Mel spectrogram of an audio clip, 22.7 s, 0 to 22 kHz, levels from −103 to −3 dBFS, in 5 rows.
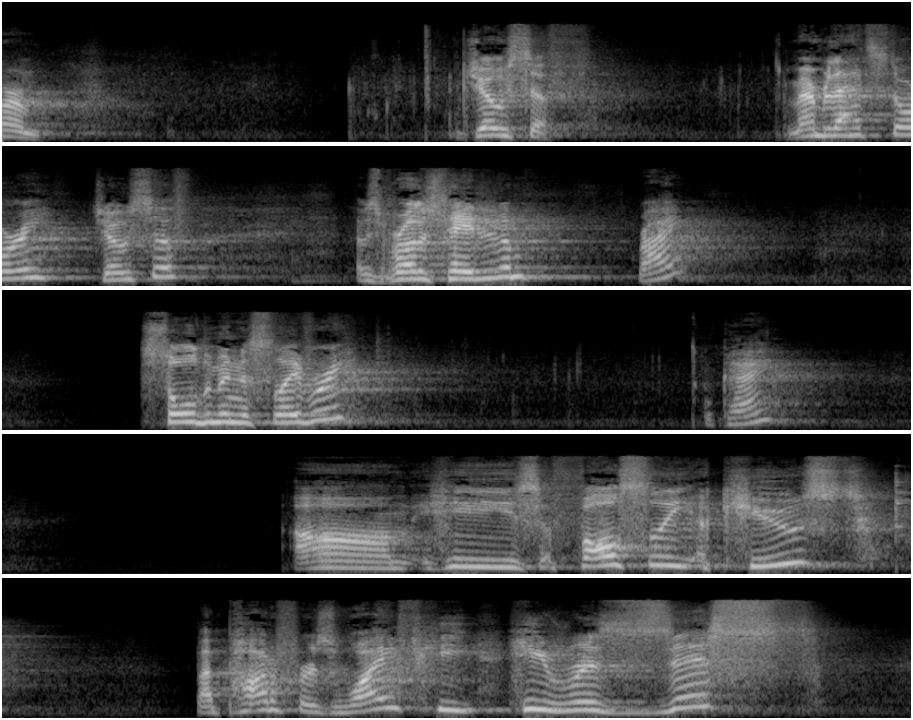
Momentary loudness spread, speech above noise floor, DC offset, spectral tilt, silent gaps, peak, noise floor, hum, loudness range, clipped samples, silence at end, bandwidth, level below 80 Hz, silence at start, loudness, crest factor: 16 LU; over 59 dB; under 0.1%; -3.5 dB/octave; none; -8 dBFS; under -90 dBFS; none; 8 LU; under 0.1%; 0.45 s; 11.5 kHz; -80 dBFS; 0 s; -31 LUFS; 26 dB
